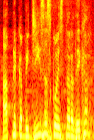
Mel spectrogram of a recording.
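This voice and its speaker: A man preaching a lively sermon in a church, acting out quotes and scenes as he goes. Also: sits high, normal speed, breathy edge, faint music behind. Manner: lively preaching with acted-out quotes and role-play. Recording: long hall reverb.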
